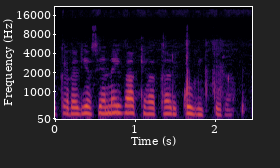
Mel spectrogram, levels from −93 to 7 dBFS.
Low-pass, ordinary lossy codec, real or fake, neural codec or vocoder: 19.8 kHz; none; fake; vocoder, 44.1 kHz, 128 mel bands every 256 samples, BigVGAN v2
